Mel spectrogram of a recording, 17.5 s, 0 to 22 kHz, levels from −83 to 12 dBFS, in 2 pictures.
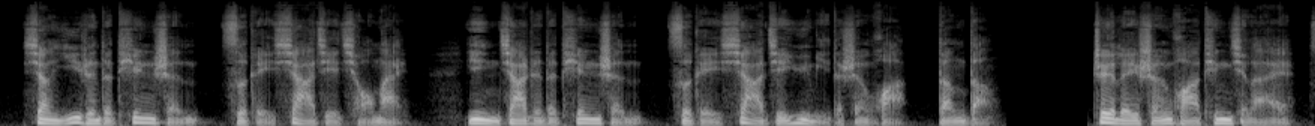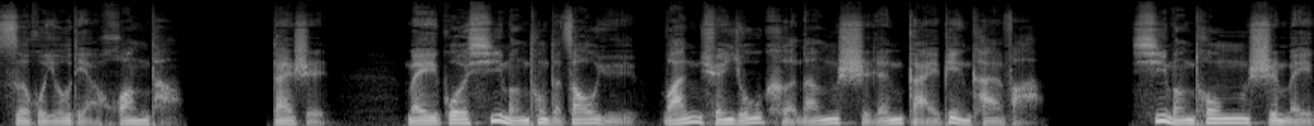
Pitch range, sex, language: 85-115 Hz, male, Chinese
